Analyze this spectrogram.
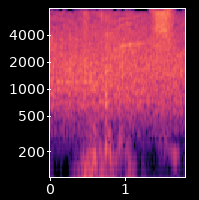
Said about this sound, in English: Where's the applause button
